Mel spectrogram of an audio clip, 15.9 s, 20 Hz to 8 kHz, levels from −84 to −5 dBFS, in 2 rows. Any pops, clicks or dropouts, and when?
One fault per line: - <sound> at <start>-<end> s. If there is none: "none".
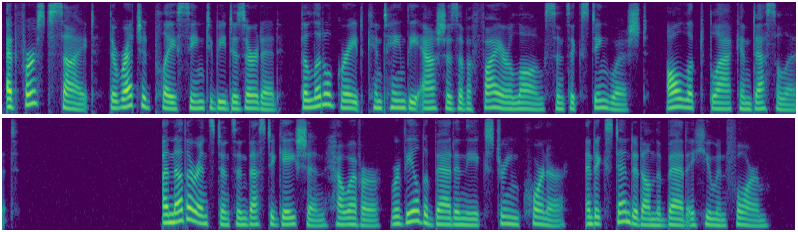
none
